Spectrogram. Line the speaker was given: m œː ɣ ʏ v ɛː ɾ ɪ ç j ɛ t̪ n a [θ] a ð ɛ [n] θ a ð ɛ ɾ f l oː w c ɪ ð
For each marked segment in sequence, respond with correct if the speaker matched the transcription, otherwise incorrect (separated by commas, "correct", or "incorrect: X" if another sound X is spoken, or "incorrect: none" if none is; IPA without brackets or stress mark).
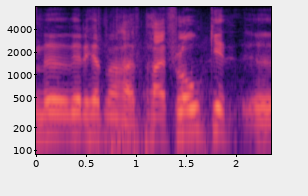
correct, incorrect: none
